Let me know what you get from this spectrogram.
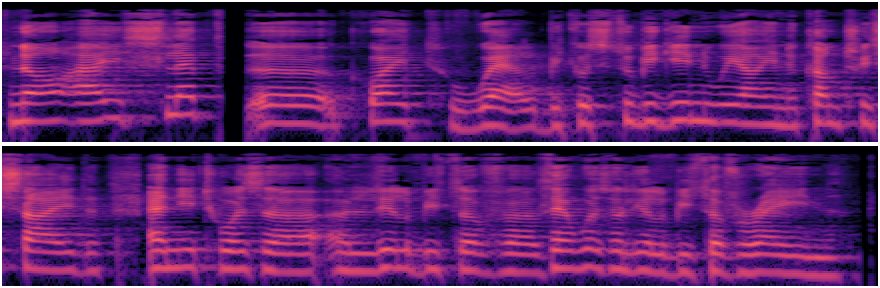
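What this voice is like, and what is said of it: French-accented English. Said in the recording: “I'm French ... I never find the possibility to speak uh, with a real English accent, as you can hear. So that's my accent.”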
